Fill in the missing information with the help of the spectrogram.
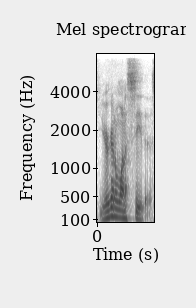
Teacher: gonna wanna it's not stressed and again that's why it's reduced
